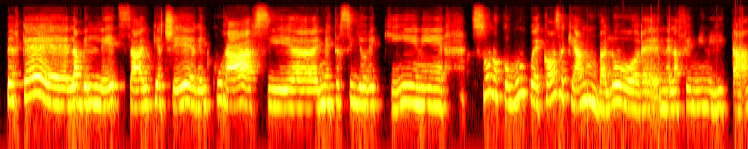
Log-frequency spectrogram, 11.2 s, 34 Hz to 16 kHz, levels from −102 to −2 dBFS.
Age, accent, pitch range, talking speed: 40-59, native, 200-255 Hz, 110 wpm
